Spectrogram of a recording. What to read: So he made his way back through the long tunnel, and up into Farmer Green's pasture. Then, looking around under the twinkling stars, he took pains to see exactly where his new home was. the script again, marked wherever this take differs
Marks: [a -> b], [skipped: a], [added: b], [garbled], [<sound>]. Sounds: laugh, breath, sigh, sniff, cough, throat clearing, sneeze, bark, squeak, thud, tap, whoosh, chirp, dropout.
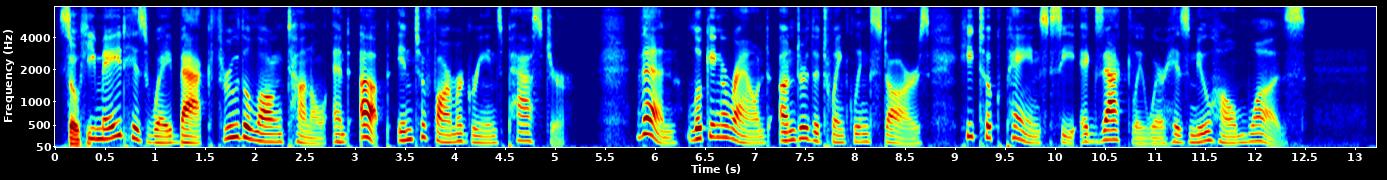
So he made his way back through the long tunnel, and up into Farmer Green's pasture. Then, looking around under the twinkling stars, he took pains [skipped: to] see exactly where his new home was.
